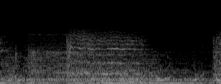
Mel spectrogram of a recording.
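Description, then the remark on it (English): A turtle-cat game character lets out cat-like meowing, a drawn-out, wavering whine with bright harmonic tones, fairly loud over a steady background of game sound. “He sounds like a cat.”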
